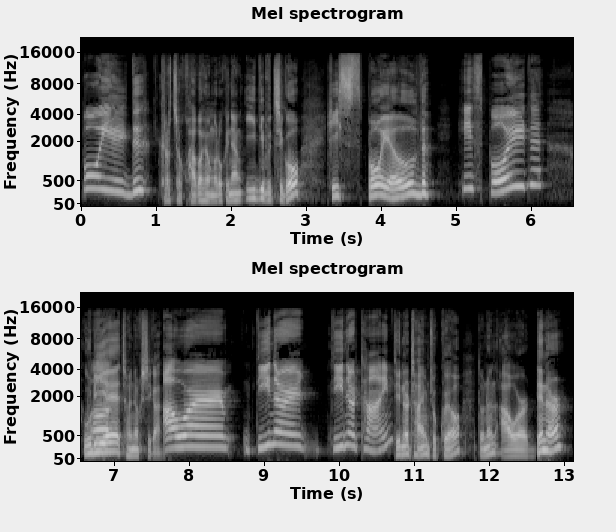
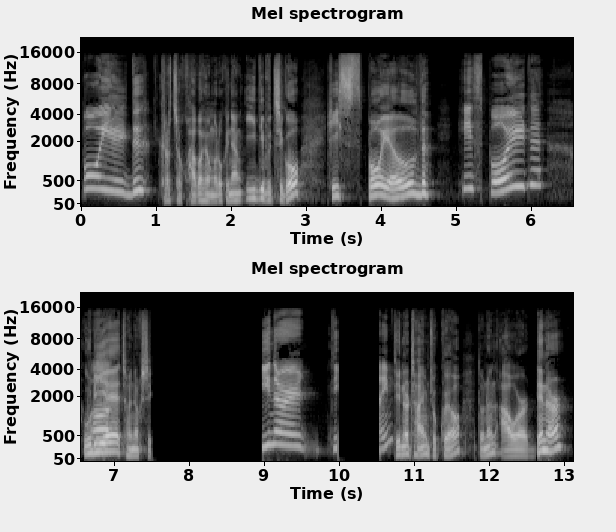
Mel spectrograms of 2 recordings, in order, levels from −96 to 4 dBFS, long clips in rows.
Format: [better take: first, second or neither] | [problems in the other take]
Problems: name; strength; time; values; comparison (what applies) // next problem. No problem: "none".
first | audio cutting out; at 7.5 s for 1.5 s and at 10 s for 0.5 s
